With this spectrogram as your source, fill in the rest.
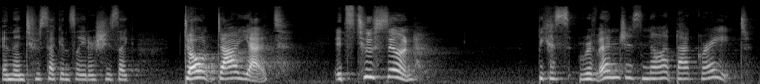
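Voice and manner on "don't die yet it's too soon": loud, drawn-out, higher retold plea; mad protest. Host voices the avenger robbed of her revenge, mad. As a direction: act out her frustrated demand, stretching the words. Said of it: "And she's mad".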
